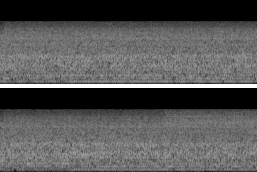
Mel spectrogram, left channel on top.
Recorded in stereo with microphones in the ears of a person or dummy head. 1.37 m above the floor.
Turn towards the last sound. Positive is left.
No sound to turn to.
